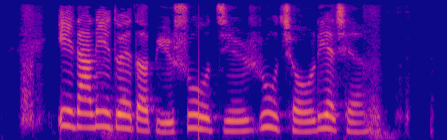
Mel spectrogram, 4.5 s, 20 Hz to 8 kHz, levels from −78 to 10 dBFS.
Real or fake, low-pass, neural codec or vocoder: real; 7.2 kHz; none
